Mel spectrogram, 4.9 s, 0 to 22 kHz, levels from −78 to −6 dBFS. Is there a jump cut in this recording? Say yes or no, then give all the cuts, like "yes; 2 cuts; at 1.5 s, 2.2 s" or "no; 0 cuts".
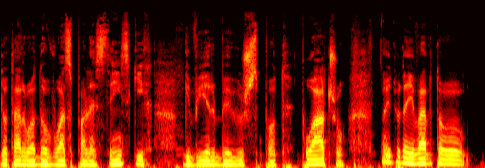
yes; 3 cuts; at 1.8 s, 2.6 s, 3.0 s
